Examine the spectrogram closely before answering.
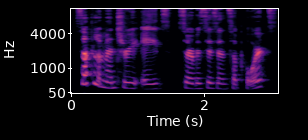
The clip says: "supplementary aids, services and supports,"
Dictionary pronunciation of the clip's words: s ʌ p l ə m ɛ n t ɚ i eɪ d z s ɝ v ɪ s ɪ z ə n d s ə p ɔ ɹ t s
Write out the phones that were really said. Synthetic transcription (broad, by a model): s ʌ p l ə m ɛ n t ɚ i eɪ d z s ɝ v ɪ s ɪ z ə n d s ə p ɔ ɹ t s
